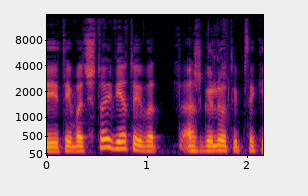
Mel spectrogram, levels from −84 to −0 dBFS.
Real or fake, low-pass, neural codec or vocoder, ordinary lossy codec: real; 14.4 kHz; none; MP3, 64 kbps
